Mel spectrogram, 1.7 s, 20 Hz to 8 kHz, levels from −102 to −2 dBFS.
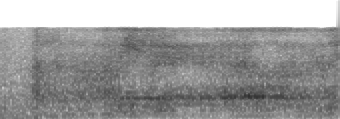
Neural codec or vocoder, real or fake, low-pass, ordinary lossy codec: codec, 16 kHz in and 24 kHz out, 0.6 kbps, FocalCodec, streaming, 2048 codes; fake; 7.2 kHz; AAC, 16 kbps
